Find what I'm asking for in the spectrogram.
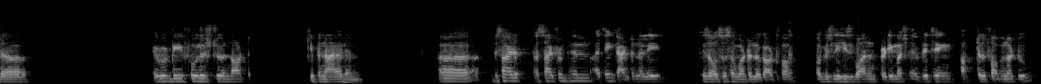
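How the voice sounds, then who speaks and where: A seventeen-year-old racing driver, calm and thoughtful on a podcast video call. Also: male voice, mid-range voice, rough recording. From Mumbai.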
